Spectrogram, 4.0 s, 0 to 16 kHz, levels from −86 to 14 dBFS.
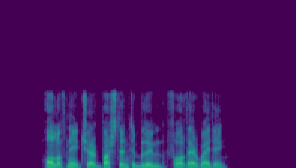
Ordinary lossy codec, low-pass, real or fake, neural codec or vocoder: none; 7.2 kHz; fake; codec, 16 kHz, 2 kbps, FunCodec, trained on LibriTTS, 25 frames a second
